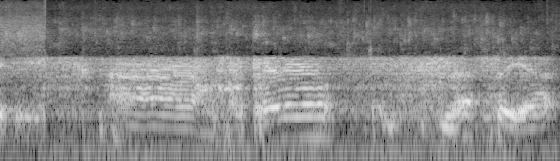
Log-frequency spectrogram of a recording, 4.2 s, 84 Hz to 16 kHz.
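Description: Voice of another station received on single-sideband through the Icom IC-7300 transceiver's speaker: thin, band-limited speech with a warbling quality, in bursts about a second in and again near the end.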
